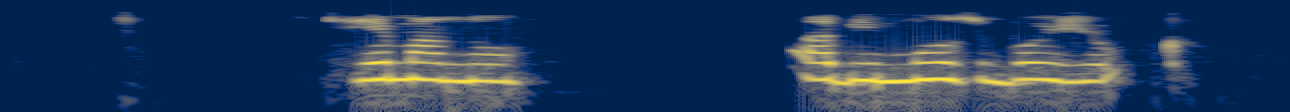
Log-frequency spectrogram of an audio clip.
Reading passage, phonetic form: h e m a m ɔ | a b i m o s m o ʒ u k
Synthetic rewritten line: h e m a n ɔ | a b i m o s b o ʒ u k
